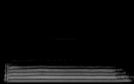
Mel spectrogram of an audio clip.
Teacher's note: ओम के ओकार का उच्चारण सर्वत्र प्लुत ही होता है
